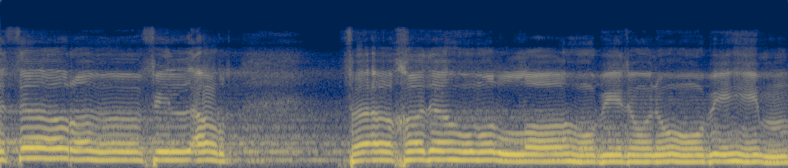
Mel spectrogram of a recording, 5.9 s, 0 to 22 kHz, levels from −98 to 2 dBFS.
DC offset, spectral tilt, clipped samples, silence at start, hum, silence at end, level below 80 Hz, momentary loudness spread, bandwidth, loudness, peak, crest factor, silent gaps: under 0.1%; -9.5 dB/octave; under 0.1%; 0 s; none; 0 s; -44 dBFS; 12 LU; 6.4 kHz; -16 LUFS; -6 dBFS; 10 dB; none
